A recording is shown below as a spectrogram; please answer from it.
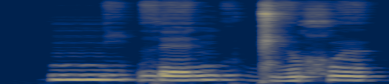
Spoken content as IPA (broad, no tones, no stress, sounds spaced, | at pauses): nː i ʔ ə̤ ɾ ɛ ŋ ṳ ɡ͡ǁ ə̃ χʷ ə̃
